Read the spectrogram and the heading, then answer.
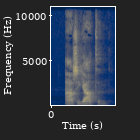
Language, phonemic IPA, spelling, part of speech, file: Dutch, /ˌaːziˈjaːtə(n)/, Aziaten, noun, Nl-Aziaten.ogg
- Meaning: plural of Aziaat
